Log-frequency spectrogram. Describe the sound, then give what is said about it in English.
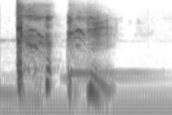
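A person coughs in two short, harsh bursts, each with a double hack, followed by quiet. “he just coughed.”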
